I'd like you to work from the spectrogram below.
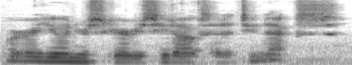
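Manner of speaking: ordinary delivery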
